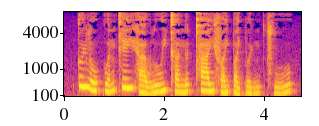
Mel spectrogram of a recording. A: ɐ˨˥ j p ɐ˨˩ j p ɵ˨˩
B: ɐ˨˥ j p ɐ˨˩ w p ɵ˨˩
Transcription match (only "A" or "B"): A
